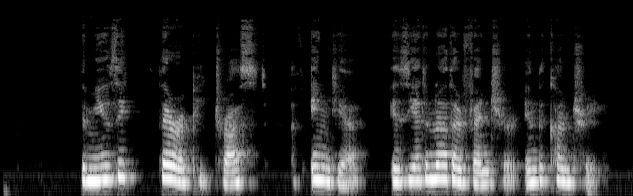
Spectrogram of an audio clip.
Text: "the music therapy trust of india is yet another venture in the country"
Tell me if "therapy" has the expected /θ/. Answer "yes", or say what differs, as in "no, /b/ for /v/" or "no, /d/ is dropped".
yes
